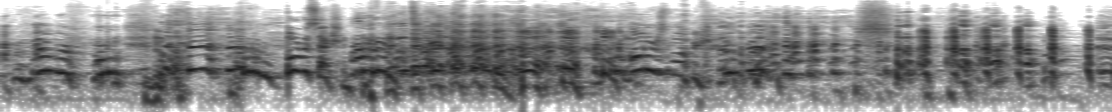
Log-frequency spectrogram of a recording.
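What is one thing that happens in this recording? A young woman laughs with high squeals.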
